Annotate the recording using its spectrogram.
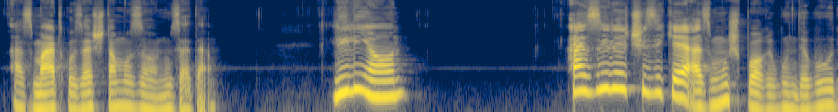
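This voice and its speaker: Woman reading an audiobook, low voice but really lively, dramatic delivery. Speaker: audiobook narrator. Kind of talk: audiobook narration.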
